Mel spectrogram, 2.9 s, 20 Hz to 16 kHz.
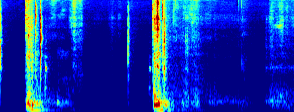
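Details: Ford Focus Mk2 after pairing key fobs via an ignition 1–2 cycling procedure: two sharp door-lock thunks about a second apart as the fob is pressed, firing cleanly each time. Central locking works normally.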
